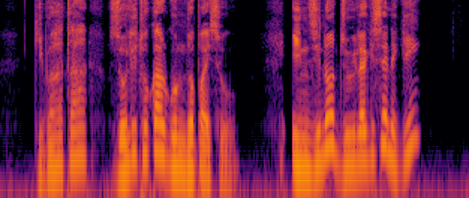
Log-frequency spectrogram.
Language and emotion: Assamese, fearful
